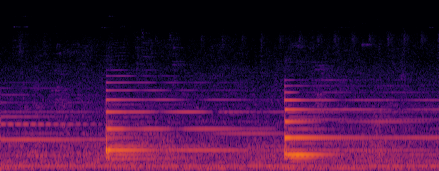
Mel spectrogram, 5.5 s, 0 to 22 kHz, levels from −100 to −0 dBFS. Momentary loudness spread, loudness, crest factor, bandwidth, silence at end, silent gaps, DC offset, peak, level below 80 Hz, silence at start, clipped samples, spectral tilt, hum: 15 LU; -42 LUFS; 20 dB; 10.5 kHz; 0 s; none; under 0.1%; -22 dBFS; -60 dBFS; 0 s; under 0.1%; -7.5 dB/octave; none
